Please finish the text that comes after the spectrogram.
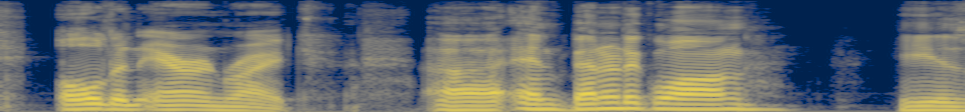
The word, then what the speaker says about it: Ehrenreich: Julia Garner, Josh Brolin, let me see, make sure I'm pronouncing it right. Alden Enric, Alden Ehrenreich.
